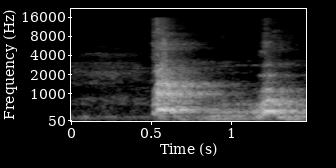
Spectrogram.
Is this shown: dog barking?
yes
